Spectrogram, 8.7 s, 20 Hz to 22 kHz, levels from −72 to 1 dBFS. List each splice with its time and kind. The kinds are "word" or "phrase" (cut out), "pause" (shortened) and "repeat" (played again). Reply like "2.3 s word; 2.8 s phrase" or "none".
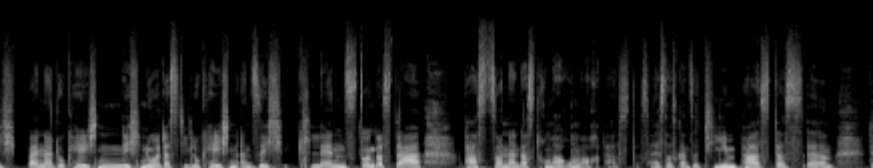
4.6 s word; 6.0 s word; 6.6 s word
